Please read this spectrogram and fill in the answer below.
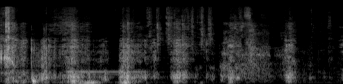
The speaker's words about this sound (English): Various crunching sounds. Did you not hear them?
